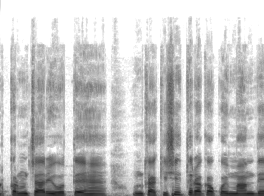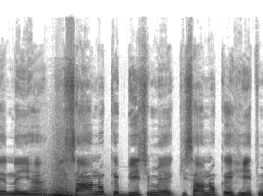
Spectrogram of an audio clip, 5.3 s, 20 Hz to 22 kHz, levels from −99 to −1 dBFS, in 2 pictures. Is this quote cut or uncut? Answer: cut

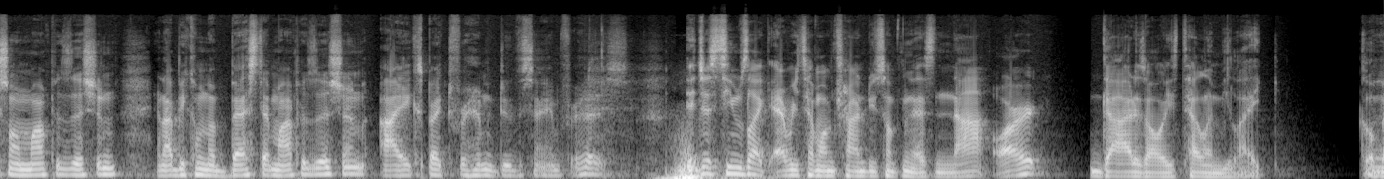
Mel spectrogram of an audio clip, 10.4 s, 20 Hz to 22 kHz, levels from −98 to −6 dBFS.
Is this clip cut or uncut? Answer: cut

